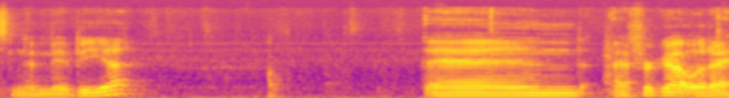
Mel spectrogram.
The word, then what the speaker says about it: Namibia: number of syllables because I thought it was nambia but it's Namibia and I forgot what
